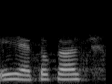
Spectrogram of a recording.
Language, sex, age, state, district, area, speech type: Bengali, female, 30-45, West Bengal, Kolkata, urban, conversation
